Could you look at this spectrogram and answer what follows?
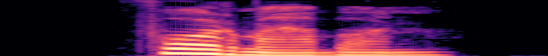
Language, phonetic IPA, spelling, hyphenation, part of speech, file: Hungarian, [ˈformaːbɒn], formában, for‧má‧ban, noun, Hu-formában.ogg
- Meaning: inessive singular of forma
